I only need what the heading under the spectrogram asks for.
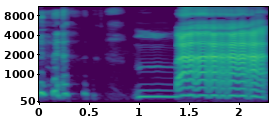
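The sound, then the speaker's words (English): A goat lets out a single loud, wavering bleat lasting about a second, starting as a steady cry and breaking into a quavering tremble, with a few brief vocal sounds just before it. “These goats look so hosy and cute.”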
